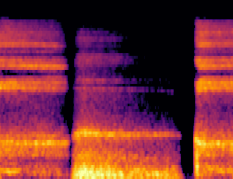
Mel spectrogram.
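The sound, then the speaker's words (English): A voice imitates a masked villain's mechanical respirator, a quiet, hissing, rasping breath of about a second, cut off by a brief silence before another breath begins. “whenever there's a scene with Vader, there's just this tension in the air. He doesn't even have to be speaking, but it's because that breath is going on.”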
